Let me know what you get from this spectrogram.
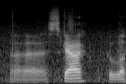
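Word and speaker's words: Skageflå: And this is where we are going to start the hike to SKAGEFLA farm.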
